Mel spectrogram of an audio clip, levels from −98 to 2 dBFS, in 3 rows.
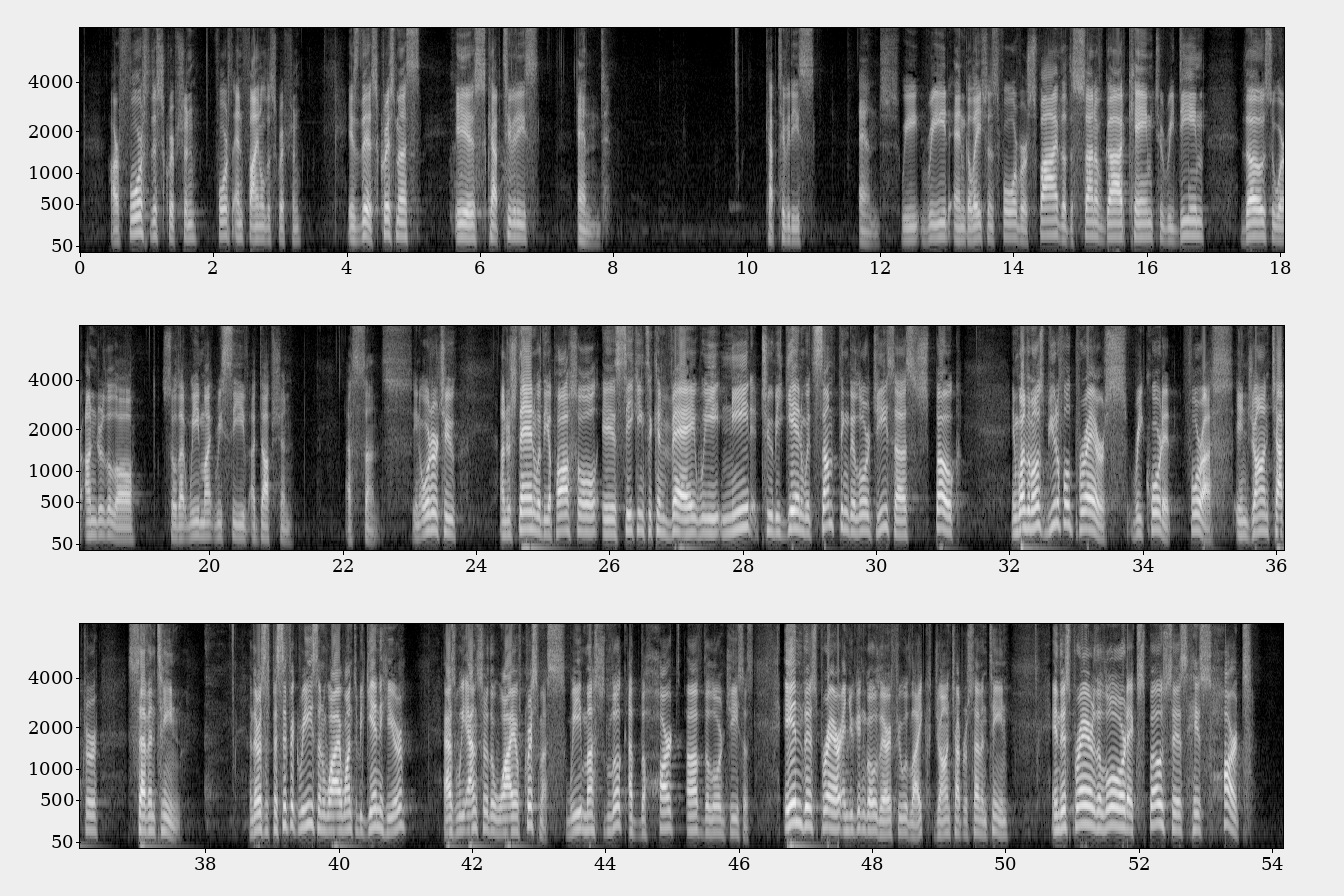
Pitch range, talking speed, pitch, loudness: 135-175 Hz, 145 wpm, 155 Hz, -17 LUFS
